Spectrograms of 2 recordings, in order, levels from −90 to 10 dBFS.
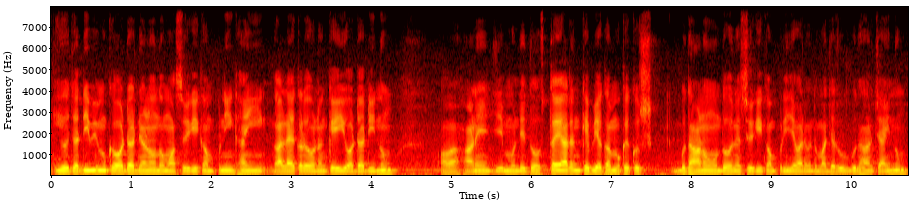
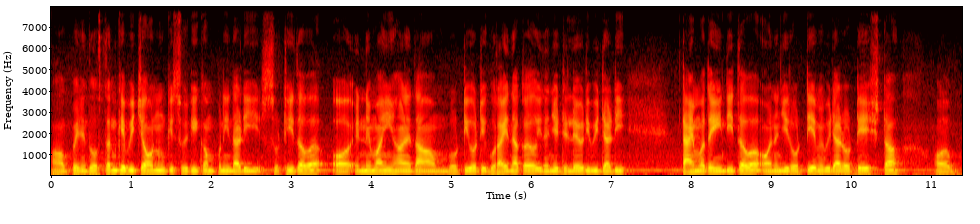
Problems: constant background noise, echo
